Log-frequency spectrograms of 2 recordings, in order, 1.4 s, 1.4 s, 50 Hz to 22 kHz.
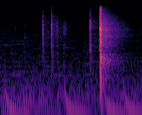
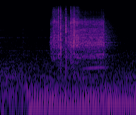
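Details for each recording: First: Yashica 200-AF autofocus SLR (1980s, owner notes it is already broken) while loading film: a few light clicks then one sharp loud snap; film loading mechanism not cycling cleanly. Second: Yashica 200-AF autofocus SLR (1980s) firing: a single sharp, loud snap with a short whirring rush about half a second long; loud shutter release and mirror slap, normal for this camera.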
